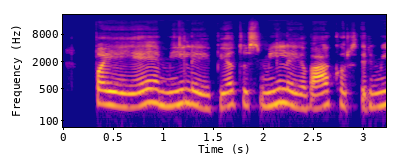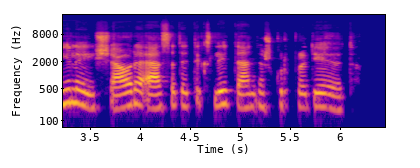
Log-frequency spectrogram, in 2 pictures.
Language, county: Lithuanian, Alytus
